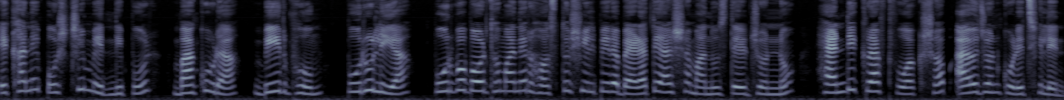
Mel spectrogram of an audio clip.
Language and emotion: Bengali, neutral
